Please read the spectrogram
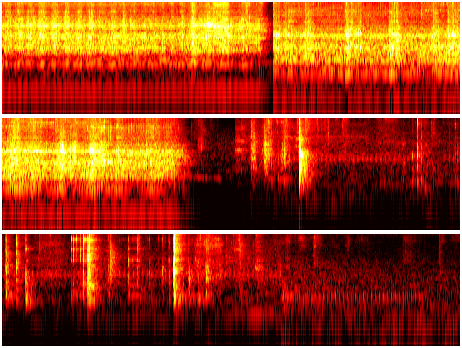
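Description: Bench drill press running steadily as its bit bores through a chestnut-wood handle scale clamped to a cleaver's tang. It stops about six and a half seconds in, followed by scattered light clicks and knocks as the drilled wooden scales and steel cleaver are handled.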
